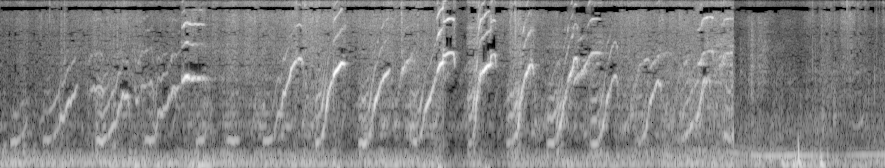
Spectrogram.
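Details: A pet guinea pig with her young babies gives loud, sharp upward-sliding squeaks, some reaching very high and shrill, in quick irregular bursts; the calling stops abruptly near the end, leaving a low steady tone.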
